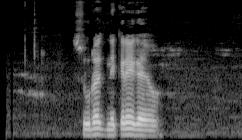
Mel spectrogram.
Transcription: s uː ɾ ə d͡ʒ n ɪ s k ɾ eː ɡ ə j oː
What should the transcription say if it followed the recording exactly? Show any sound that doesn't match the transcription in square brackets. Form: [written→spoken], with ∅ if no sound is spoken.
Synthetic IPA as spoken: s uː ɾ ə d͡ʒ n ɪ [s→∅] k ɾ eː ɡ ə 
